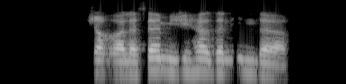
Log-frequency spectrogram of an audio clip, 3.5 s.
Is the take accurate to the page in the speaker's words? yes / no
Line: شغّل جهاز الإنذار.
no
